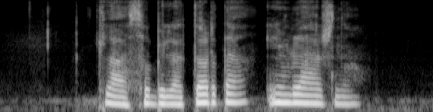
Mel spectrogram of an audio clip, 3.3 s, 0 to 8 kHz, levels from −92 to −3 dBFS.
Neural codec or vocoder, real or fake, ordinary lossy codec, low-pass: codec, 16 kHz, 8 kbps, FreqCodec, smaller model; fake; none; none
